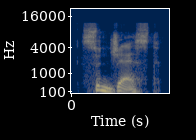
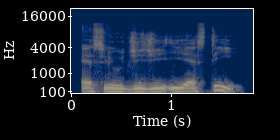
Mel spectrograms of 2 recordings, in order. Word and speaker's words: suggest: sir sir do you understand that next word suggest s u g g e s t suggest sir not suggest suggest suggest repeat with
